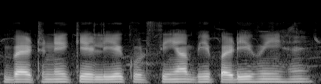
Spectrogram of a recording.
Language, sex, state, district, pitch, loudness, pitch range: Hindi, male, Uttar Pradesh, Lucknow, 120 Hz, -17 LUFS, 115-120 Hz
